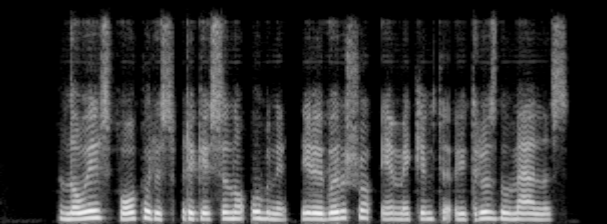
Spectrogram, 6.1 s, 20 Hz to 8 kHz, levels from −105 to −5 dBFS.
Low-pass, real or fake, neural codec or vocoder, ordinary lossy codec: 7.2 kHz; fake; codec, 16 kHz, 1 kbps, FunCodec, trained on LibriTTS, 50 frames a second; Opus, 64 kbps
